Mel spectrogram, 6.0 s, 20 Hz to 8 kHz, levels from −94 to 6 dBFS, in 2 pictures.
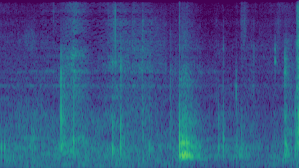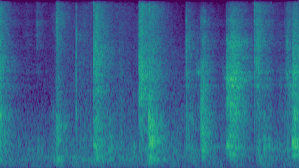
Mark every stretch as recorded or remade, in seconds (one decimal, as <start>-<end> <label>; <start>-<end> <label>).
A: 0.0-3.5 remade; 3.5-4.8 recorded; 4.8-6.0 remade

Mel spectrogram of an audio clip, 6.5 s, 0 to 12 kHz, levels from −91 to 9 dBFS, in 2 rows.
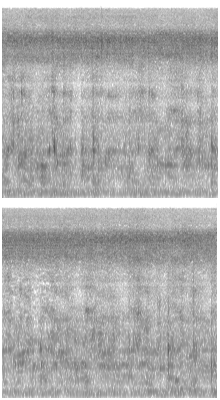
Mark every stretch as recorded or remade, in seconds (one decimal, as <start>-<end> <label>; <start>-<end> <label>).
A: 0.0-3.3 remade; 3.3-4.1 recorded; 4.1-6.5 remade

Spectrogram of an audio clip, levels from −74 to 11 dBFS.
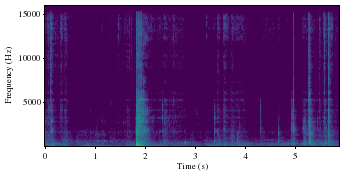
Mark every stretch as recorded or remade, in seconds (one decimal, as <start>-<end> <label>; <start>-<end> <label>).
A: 0.0-5.9 remade

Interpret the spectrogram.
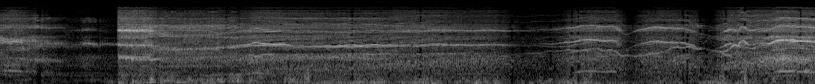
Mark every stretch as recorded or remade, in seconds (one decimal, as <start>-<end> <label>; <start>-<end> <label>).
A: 0.0-2.4 remade; 2.4-8.2 recorded

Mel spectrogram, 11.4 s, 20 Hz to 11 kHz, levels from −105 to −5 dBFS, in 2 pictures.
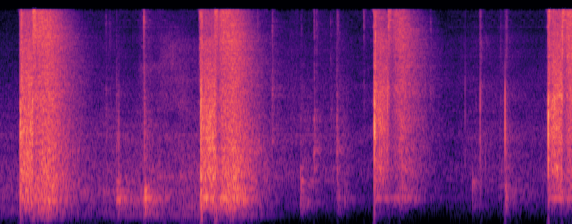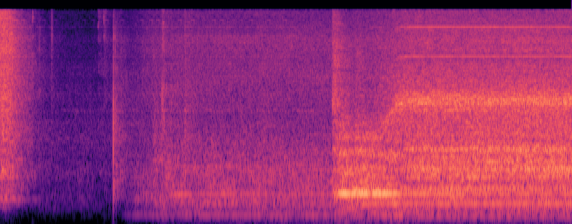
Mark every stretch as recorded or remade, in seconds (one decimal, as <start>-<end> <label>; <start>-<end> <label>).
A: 0.0-1.2 recorded; 1.2-1.8 remade; 1.8-3.5 recorded; 3.5-4.0 remade; 4.0-4.5 recorded; 4.5-8.7 remade; 8.7-11.4 recorded

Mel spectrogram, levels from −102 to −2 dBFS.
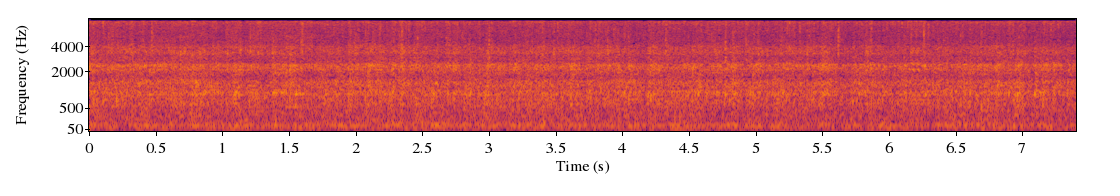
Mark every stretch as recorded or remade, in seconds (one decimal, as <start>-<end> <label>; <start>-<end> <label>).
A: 0.0-0.5 recorded; 0.5-1.8 remade; 1.8-7.4 recorded

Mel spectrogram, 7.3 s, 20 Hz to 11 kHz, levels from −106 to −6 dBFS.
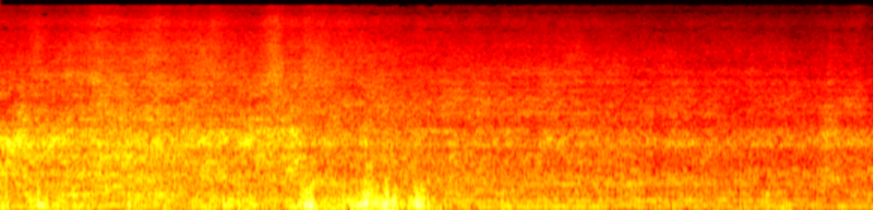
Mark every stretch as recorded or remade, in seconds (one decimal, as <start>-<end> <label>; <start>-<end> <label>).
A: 0.0-3.1 remade; 3.1-3.5 recorded; 3.5-7.3 remade

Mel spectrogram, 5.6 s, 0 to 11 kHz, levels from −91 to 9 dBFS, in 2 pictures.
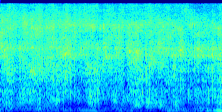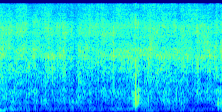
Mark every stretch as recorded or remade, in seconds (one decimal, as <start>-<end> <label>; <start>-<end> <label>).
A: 0.0-5.6 remade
